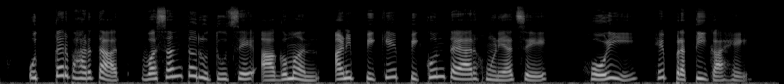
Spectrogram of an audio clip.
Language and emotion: Marathi, neutral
